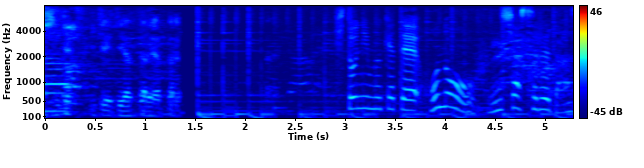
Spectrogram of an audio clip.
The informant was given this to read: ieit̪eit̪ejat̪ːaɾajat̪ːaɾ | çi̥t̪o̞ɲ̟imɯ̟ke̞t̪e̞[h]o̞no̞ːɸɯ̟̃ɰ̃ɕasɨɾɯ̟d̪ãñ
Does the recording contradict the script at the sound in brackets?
no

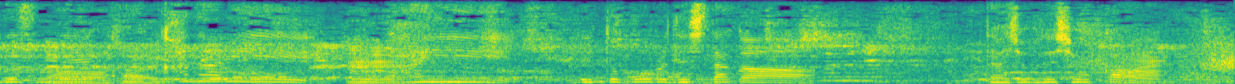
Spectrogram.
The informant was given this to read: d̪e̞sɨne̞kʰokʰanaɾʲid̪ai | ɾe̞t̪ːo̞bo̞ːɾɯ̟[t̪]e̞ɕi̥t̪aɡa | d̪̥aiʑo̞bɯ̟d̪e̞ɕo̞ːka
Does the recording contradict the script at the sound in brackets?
yes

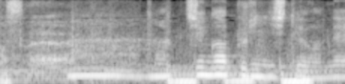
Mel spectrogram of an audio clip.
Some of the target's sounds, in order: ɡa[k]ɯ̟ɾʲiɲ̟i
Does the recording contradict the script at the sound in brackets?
yes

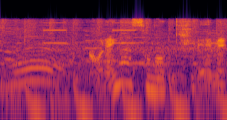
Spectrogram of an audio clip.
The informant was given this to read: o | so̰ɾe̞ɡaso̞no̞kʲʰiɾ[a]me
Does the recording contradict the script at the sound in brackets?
yes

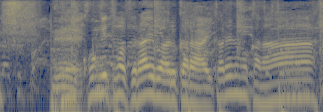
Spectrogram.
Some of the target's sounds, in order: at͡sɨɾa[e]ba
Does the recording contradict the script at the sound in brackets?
yes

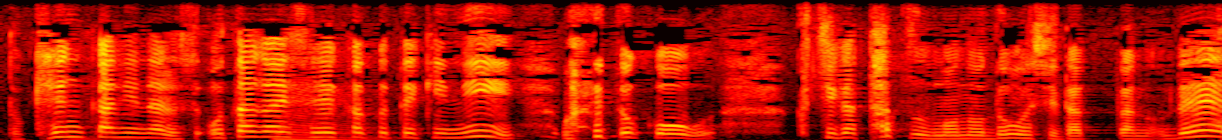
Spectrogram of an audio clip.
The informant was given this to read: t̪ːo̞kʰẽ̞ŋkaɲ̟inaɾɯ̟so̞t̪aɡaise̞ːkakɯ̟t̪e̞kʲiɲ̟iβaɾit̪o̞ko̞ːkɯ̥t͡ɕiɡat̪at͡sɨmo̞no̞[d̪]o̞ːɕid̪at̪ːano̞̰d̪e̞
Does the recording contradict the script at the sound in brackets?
no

